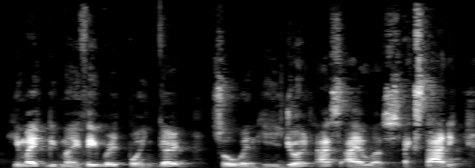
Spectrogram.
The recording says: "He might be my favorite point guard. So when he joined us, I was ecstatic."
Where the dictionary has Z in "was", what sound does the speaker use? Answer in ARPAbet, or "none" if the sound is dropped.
S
